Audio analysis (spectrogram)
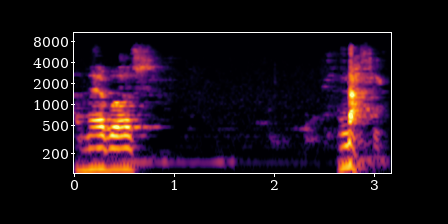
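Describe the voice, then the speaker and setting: A man's voice: medium pitch, very slow, lo-fi sound, slight background noise. A man telling an interactive Bible story to children, directing them to act out the scenes. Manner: directs listeners to act parts, animated.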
